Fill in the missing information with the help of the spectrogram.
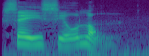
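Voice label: "sei siú lùhng", the Four (small) Dragons, Cantonese; 四小龍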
